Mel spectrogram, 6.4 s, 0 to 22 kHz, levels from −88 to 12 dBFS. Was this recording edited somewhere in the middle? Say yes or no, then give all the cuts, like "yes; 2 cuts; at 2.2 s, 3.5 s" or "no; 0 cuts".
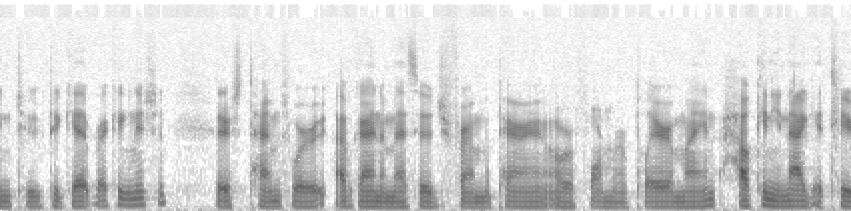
yes; 2 cuts; at 1.6 s, 5.4 s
